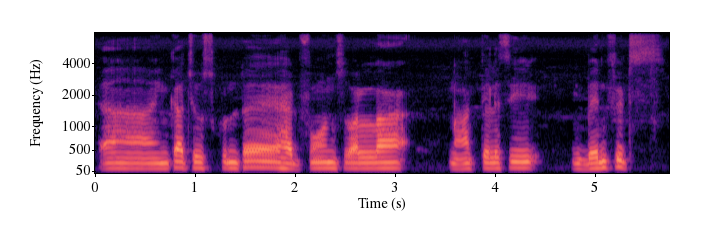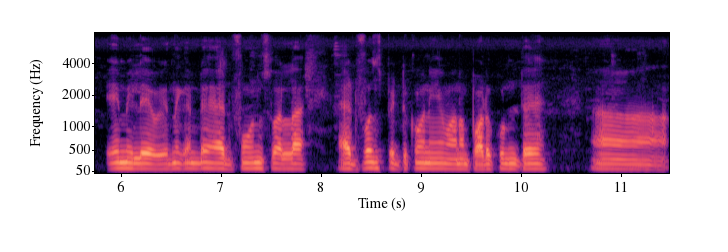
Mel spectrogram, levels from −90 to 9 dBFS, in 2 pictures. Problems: background conversations at intervals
